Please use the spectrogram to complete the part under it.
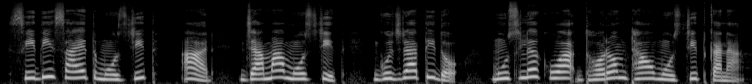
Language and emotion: Santali, neutral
